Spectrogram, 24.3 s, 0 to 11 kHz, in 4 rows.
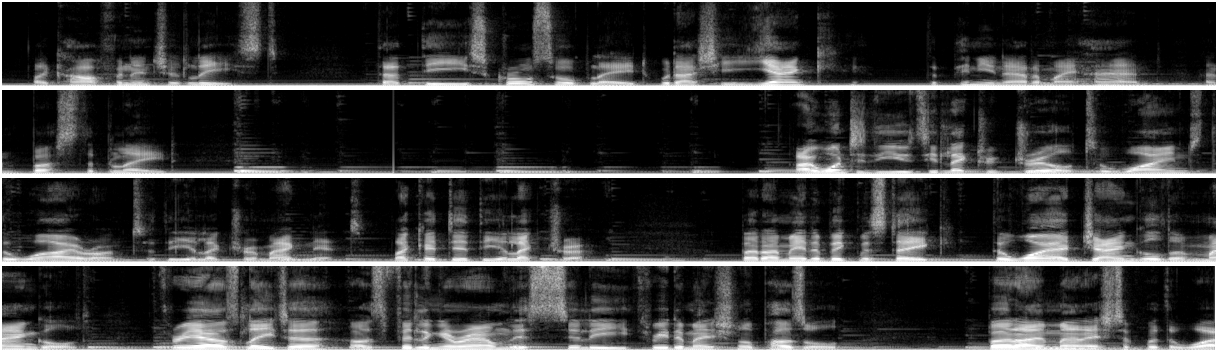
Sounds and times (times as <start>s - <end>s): Speech: 0.1s - 7.0s, 10.0s - 15.1s, 15.9s - 22.4s, 23.2s - 24.2s
Music: 1.8s - 2.4s, 7.2s - 24.2s.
